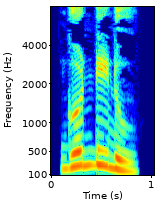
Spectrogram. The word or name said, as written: ಗೊಡ್ಡಾಟ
